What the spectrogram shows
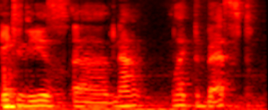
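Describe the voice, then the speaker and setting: A man co-hosting a podcast, telling an animated story in casual chat and laughing often. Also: mid-range voice, moderate pace, a little hiss or hum. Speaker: podcast co-host.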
